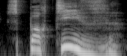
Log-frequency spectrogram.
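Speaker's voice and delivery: sportive with a voiced final v; sportive, end on a buzzing v; final V heard. Shown as a demonstration. Teacher repeating the feminine for the class. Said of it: "y al femenino la V".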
